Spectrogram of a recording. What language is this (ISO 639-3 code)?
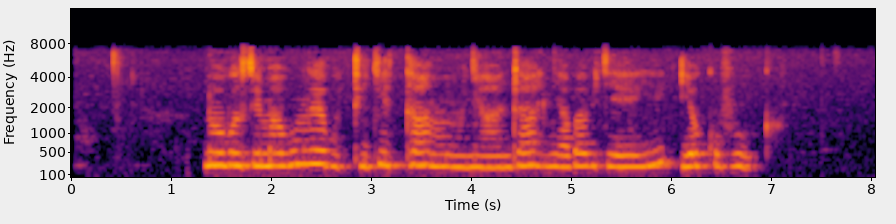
kin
